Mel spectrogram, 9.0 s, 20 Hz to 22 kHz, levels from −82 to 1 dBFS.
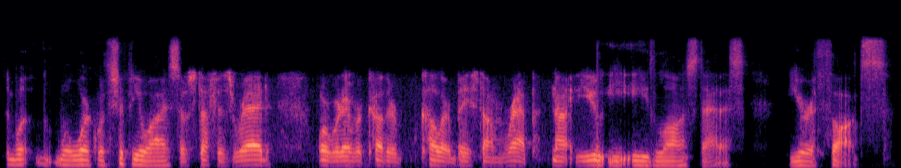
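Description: A speech recording carrying Opus voice compression throughout, running in SILK mode at a low rate of about 10 kbps. The linear-prediction coder keeps only a wideband signal, with nothing above 8.9 kHz, and codes the excitation coarsely at this rate, so the damage is heavy: the speech sounds muffled and hoarse with a slightly robotic edge. From 1.80 s to 5.97 s the band narrows further, to nothing above 3.8 kHz, and the tone turns dull and boxy, with a new noise floor around 30 dB under the speech. The change happens with no gap and little or no shift in level. At 5.97 s the wider band returns just as abruptly. This points to an input switched to a poorer device in mid-recording, likely a second microphone or a headset's call profile that passes a narrower band and has its own background noise.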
